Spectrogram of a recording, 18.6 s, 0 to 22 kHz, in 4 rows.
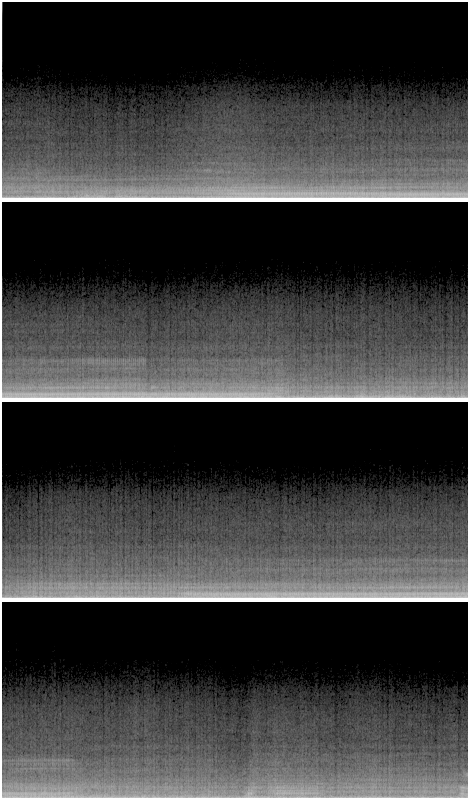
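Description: A Ducati 959 Panigale with a stock exhaust is ridden hard along an empty stretch of road, its engine climbing through rising revs in long pulls, broken by quick upshifts from a quick shifter. Loud wind roar runs underneath the whole time.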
